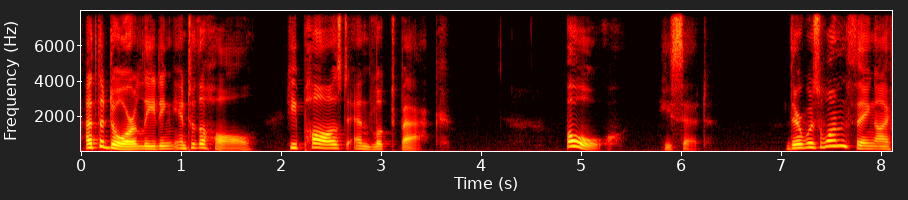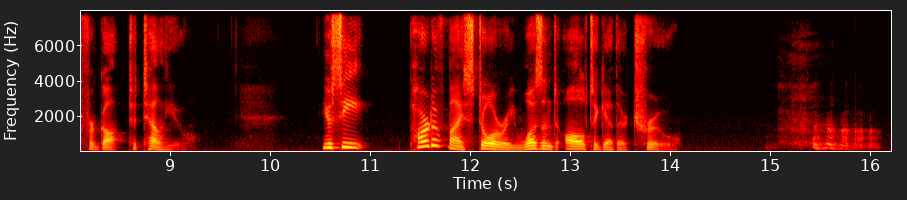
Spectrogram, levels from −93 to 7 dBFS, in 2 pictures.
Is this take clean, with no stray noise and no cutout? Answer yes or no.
no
